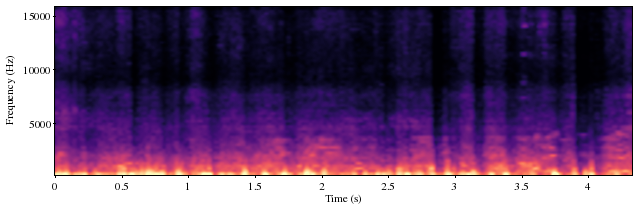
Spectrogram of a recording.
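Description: Indian Railways passenger train running at speed, heard from inside the coach: a loud, steady rumble with a dense rattle of wheels and carriage.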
